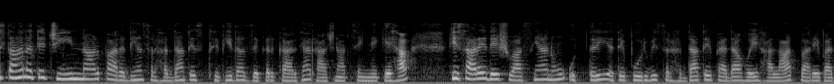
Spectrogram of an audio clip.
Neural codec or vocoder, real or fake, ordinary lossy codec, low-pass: none; real; none; 7.2 kHz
